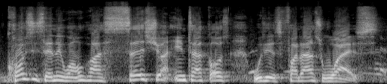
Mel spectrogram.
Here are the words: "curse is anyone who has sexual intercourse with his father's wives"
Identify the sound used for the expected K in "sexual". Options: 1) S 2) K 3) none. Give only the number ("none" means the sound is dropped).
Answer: 3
